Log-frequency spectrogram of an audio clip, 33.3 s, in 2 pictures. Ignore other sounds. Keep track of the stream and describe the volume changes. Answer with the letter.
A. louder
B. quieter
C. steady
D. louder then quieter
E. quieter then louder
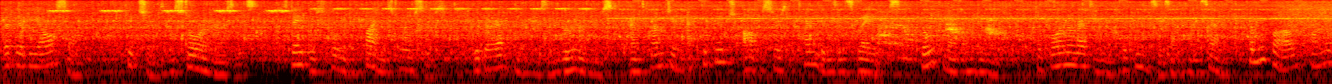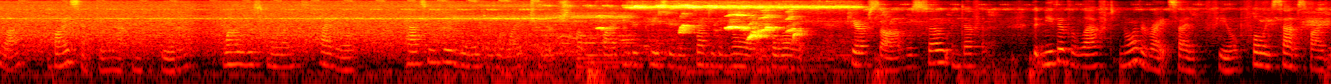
C.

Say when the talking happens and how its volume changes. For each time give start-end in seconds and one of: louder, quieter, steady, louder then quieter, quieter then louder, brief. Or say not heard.
0.0-33.2 steady.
